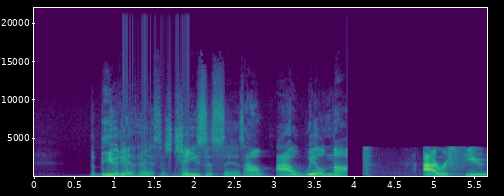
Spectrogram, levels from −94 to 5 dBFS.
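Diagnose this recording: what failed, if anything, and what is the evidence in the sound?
Robotic sound from repeated short buffers, 1.11 to 1.94 s: the speech hardens into a rigid, metallic 200 Hz buzz, with roughly half the audio replaced by repeats. The stage is likely the driver or buffer, which starves and loops a 5 ms block.

Input switched to a poorer device at 3.91 s, continuing to the end: a 200 ms silence, then dull, boxy speech, a small level shift and a faint new noise floor. The capture stage has likely rerouted to a narrowband input, such as a headset call profile.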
